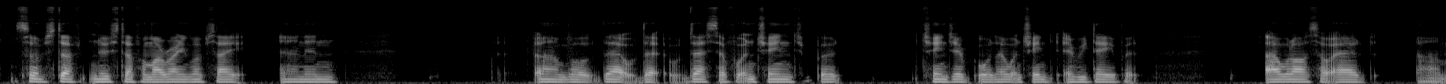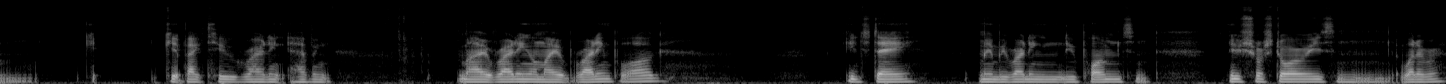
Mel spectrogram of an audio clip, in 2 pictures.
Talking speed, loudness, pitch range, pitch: 115 wpm, -29 LUFS, 115-125 Hz, 120 Hz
